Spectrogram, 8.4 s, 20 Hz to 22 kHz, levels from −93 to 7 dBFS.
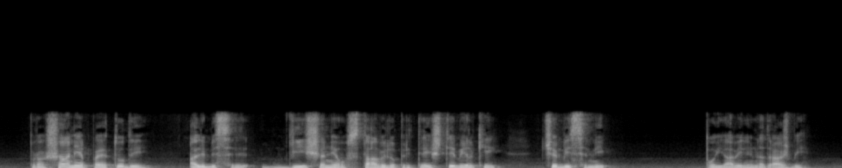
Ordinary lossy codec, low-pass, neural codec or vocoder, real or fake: none; 7.2 kHz; codec, 16 kHz, 2 kbps, FunCodec, trained on LibriTTS, 25 frames a second; fake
